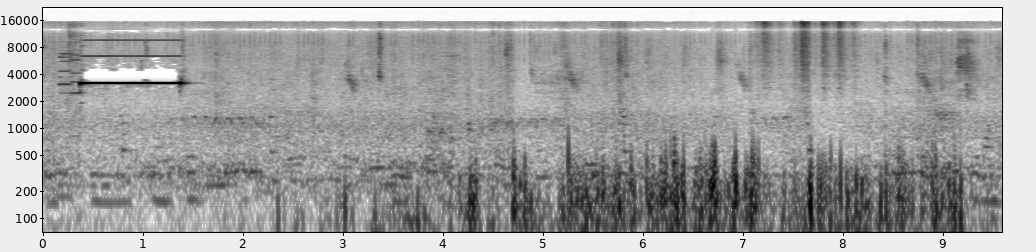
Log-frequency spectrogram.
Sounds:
Speech, Pigeon, Animal

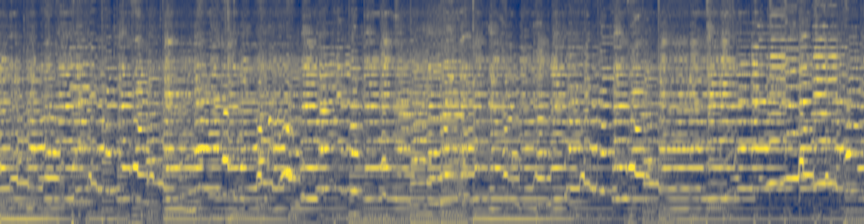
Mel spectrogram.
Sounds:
Traditional music, Music

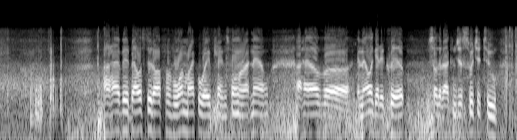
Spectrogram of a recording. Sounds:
Speech

